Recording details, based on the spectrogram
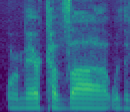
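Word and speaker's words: Merkavah: And me can either be spelled with a B, meraba, or merava with a V. It's pronounced V if if you're saying it in Hebrew.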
